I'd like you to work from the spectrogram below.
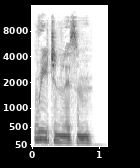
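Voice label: "regionalism", British English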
